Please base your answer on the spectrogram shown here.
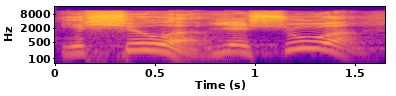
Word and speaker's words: Yeshua: But when you say his name in Hebrew, Mas quando você fala o nome dele em hebraico, Yeshua, Yeshua means salvation.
